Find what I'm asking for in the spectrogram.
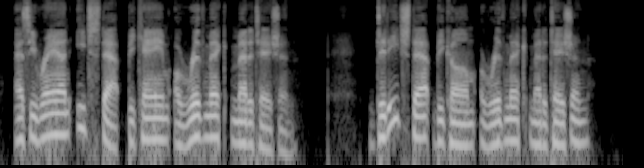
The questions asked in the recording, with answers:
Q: Did each step become a rhythmic meditation?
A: Yes, each step became a rhythmic meditation.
